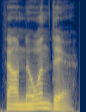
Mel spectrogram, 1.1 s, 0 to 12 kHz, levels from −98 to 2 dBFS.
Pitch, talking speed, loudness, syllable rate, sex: 120 Hz, 280 wpm, -15 LUFS, 7.7 syllables/s, male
